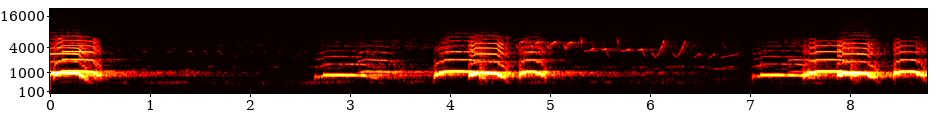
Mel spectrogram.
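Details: Repeated loud, rattling trumpet calls of a common crane in Poland, in several bursts separated by quieter gaps filled with high twittering of small birds.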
